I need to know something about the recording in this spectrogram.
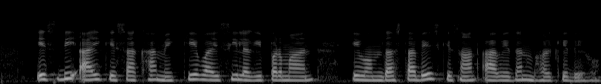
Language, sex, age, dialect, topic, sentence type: Magahi, female, 31-35, Southern, banking, statement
